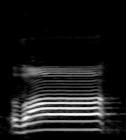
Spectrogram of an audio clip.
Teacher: اچھا بچوں آپ کو یہاں پر بتاتا چلوں کہ جب ہم ظا کی ادائیگی کریں گے تو اس میں سیٹی کی آواز نہیں آئے گی بلکہ اسے بغیر سیٹی کے پڑھیں گے ظا.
